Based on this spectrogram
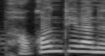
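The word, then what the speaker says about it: Burgundy: 레드 다크톤 브르고뉴 컬러입니다 부르고뉴가 버건 디라 사실 아셨나요 브류 고유의 영어식 발음이 버건디 있니다 왠지 버건디 부르고뉴 완전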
